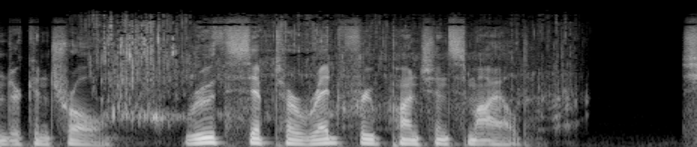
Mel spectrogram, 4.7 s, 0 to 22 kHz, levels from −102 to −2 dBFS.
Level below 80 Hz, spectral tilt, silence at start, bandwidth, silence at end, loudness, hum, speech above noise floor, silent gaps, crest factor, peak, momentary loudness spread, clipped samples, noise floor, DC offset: -48 dBFS; -5 dB/octave; 0 s; 15 kHz; 0 s; -27 LUFS; none; 56 dB; none; 18 dB; -10 dBFS; 11 LU; under 0.1%; -82 dBFS; under 0.1%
